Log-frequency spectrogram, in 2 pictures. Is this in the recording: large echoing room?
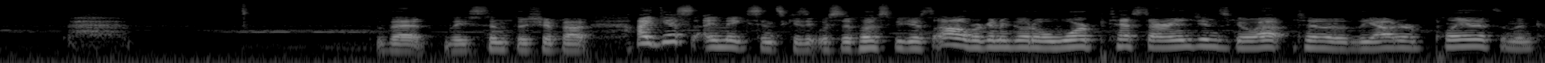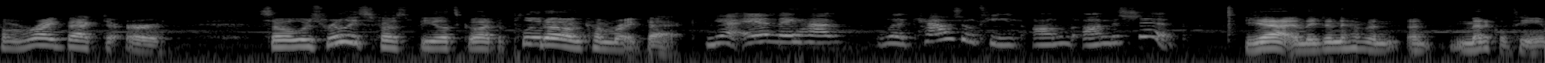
no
